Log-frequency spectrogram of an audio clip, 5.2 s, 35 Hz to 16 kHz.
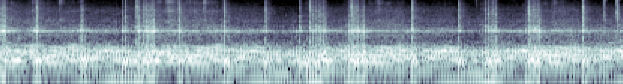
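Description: Yamaha RX135's single-cylinder two-stroke engine running and being revved over and over, its pitch rising and falling.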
